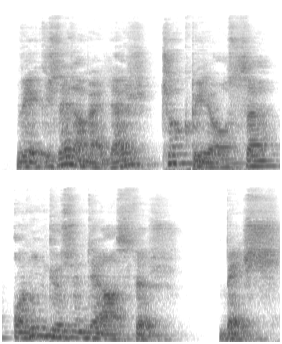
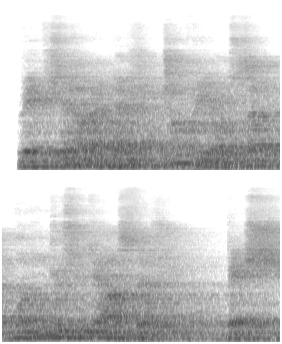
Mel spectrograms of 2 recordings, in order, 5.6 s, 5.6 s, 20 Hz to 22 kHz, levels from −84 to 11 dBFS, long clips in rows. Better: first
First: room echo; slight; dies away in 0.3 s // off-mic speech; far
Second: room echo; strong; dies away in 3 s // off-mic speech; far

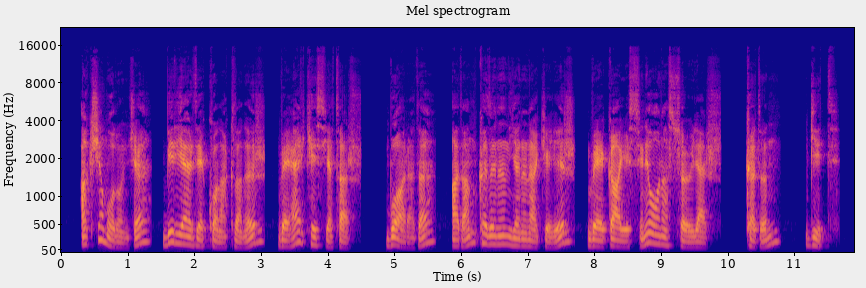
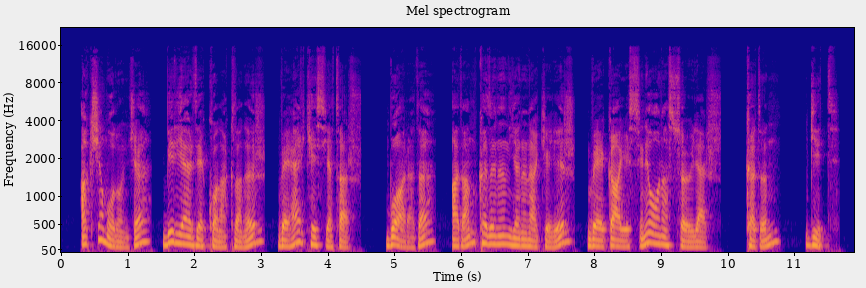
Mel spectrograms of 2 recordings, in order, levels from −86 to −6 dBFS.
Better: second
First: thin; somewhat; fading below 250 Hz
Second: none

